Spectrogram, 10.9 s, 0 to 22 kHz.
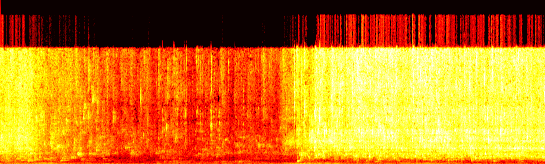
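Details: Noisy faucet on a 2000s Celite sink: water rushes with a steady hiss that turns harsher and louder midway; cause of the noise not yet clear.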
